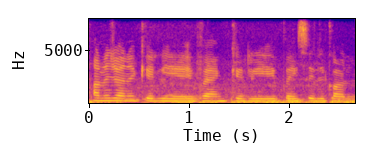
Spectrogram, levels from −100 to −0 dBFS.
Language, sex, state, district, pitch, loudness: Hindi, female, Maharashtra, Mumbai Suburban, 220 Hz, -14 LUFS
